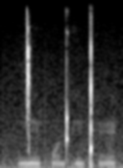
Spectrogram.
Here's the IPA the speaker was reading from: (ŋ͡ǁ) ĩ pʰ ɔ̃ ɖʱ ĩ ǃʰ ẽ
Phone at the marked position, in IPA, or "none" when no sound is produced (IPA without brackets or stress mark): ŋ͡ǀ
